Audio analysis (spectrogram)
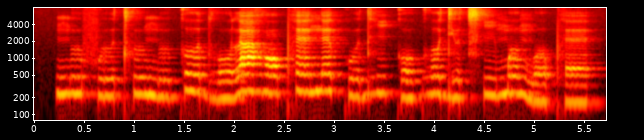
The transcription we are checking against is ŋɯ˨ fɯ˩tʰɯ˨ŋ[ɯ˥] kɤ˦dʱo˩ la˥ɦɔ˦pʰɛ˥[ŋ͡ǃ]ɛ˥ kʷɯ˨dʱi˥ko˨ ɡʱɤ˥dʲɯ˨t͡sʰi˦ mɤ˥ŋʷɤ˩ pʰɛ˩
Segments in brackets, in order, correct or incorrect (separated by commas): incorrect, incorrect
